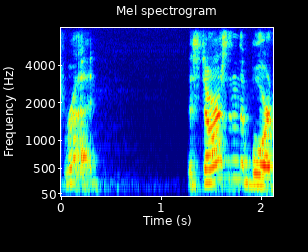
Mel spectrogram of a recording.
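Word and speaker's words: RUDDH: example the spelling of rudd r-u-d-d-h is pronounced red the stars in the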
